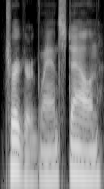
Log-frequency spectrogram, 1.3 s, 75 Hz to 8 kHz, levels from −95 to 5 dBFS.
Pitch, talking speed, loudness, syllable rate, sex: 100 Hz, 140 wpm, -16 LUFS, 4.2 syllables/s, male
